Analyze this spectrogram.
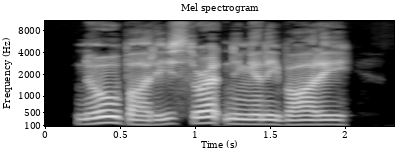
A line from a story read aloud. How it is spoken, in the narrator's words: Short Guy growled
